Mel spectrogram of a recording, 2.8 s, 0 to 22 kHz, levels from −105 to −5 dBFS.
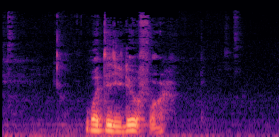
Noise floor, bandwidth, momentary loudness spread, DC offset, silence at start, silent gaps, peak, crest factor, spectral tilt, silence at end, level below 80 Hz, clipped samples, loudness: -67 dBFS; 15 kHz; 22 LU; under 0.1%; 0.85 s; none; -14 dBFS; 18 dB; -8.5 dB/octave; 1.15 s; -60 dBFS; under 0.1%; -27 LUFS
